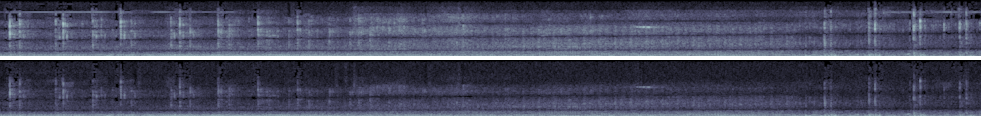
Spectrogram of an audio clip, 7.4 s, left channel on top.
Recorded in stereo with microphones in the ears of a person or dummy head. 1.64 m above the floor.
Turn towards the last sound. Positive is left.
turn(degrees=80)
